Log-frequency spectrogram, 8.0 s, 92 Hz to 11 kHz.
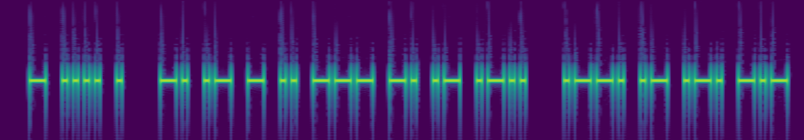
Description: Morse code, heard as a keyed tone, about 21 wpm, 700 Hz. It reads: THE NATIONAL PARK
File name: practice / 22wpm / Sentences with 2-Word Phrases - 22wpm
